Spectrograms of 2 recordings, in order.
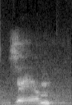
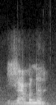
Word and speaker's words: ZAM: I suppose we should turn our attention to Zombies Ate My Neighbors, or ZAM. Zeman? However you want to pronounce it. It's silent like damn. Zam.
